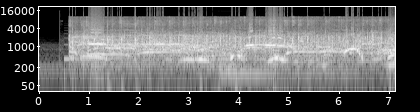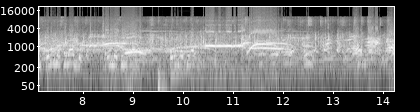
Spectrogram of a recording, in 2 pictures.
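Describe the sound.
A large protest crowd in front of a ministry cheers and shouts continuously, a dense roar of many overlapping voices that starts abruptly and stays loud and steady throughout, with individual shouts rising above the din.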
